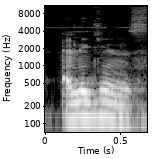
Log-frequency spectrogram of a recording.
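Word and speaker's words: allegiance: এল ই জি আই এন সি ই এলিগেন্স উচ্চারণ করবে ওকে এলিজেন্স next হচ্ছে কি অ্যামালগামেশন অ্যামালগামেশন মানে হচ্ছে মিশ্রণ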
